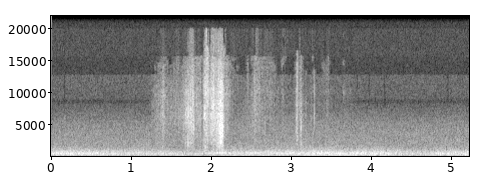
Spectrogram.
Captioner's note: footsteps crunching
